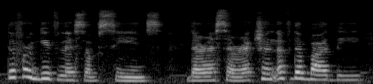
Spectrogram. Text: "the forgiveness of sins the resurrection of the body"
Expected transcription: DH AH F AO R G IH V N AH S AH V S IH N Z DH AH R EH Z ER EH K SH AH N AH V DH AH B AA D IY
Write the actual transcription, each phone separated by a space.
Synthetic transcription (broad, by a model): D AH F AO R G IH V N AH S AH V S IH N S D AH R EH S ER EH K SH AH N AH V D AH B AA D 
